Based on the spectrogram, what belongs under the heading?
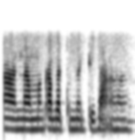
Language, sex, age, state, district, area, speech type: Malayalam, female, 30-45, Kerala, Kollam, rural, conversation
